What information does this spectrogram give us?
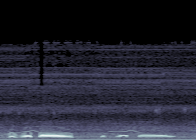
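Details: Spotted dove decoy giving its urging coo at rivals: two quick hoots then a long sustained coo, repeated twice, with a faint thin whistle in the background.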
